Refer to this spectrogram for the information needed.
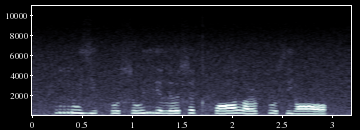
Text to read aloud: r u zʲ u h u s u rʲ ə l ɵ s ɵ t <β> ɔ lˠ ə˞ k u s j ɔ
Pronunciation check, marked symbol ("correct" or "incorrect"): incorrect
